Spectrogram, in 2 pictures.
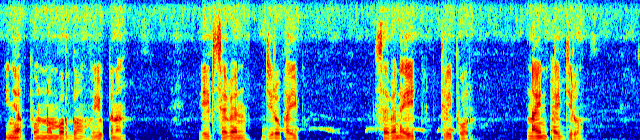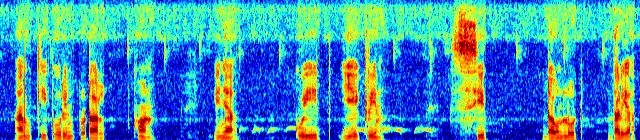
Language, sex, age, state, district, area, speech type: Santali, male, 30-45, West Bengal, Bankura, rural, read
